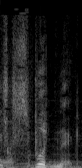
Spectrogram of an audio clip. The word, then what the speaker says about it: Sputnik: Soviet Union like Sputnik. Okay. – That's the Russian pronunciation. – Yes, the cryosphere discussion. – Sputnik. – Tedesco. – That's like the Sean Connery as a Russian guy. Yeah, Sputnik.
